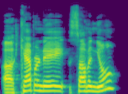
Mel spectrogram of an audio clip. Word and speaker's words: Cabernet Sauvignon: Cabernet Sauvignon? – Sounds good to me.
